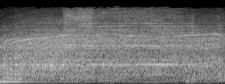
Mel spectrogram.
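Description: Ryobi miter saw cutting through a wooden board: the motor's whine climbs as the blade comes up to speed, then holds steady under the rasp of the blade through the wood.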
